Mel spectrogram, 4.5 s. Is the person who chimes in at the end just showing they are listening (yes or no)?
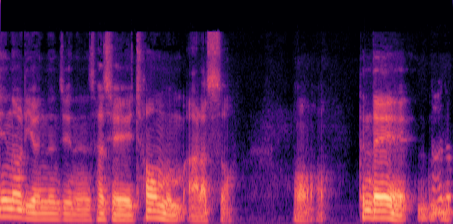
no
